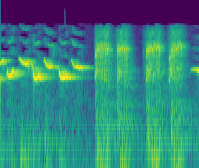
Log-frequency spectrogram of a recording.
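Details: Murai batu (white-rumped shama) in energetic 'isian' song: a run of bright, descending whistled notes followed by four loud, harsh rasping bursts and a final short whistle.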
